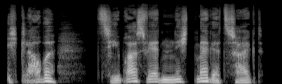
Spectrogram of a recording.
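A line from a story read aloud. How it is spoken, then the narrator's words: Whispering. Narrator (German): flüstert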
